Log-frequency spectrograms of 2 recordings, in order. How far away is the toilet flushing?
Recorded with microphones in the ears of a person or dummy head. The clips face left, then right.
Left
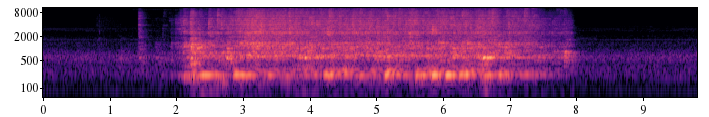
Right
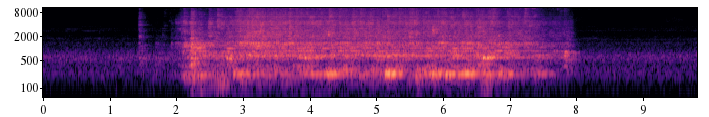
About 1.4 m.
